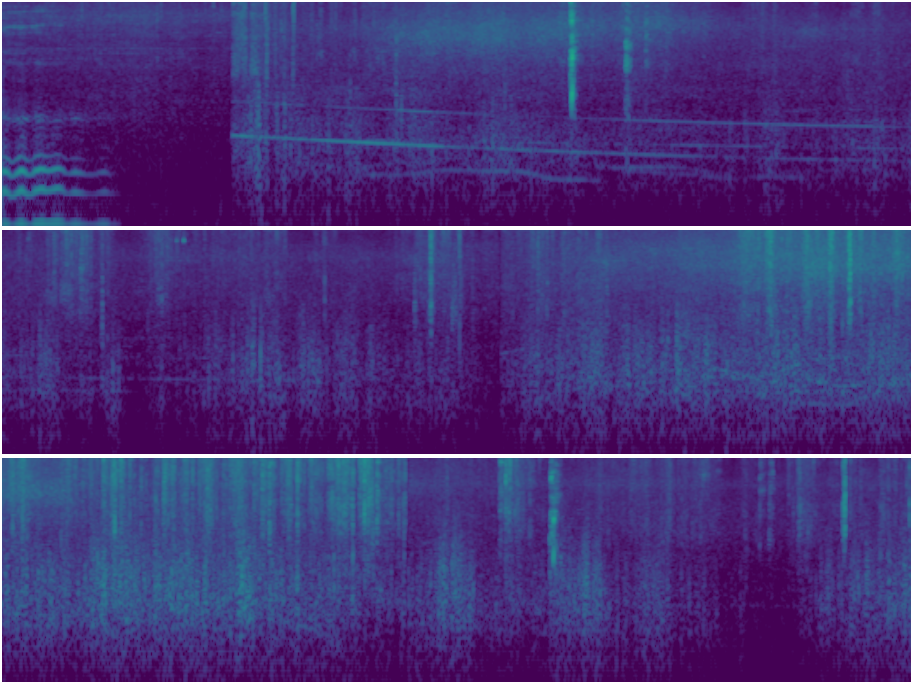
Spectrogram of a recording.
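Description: Rustling and crunching in dry leaf litter as camping kit is handled and packed, busiest in the second half with scattered clicks and footsteps. Before that, a long, slowly falling drone is heard.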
